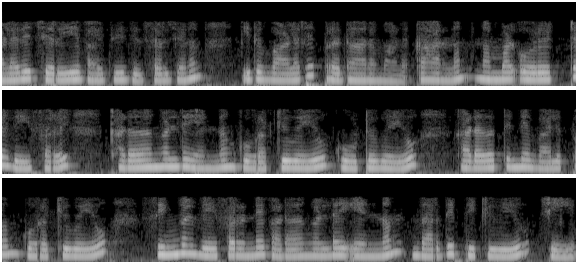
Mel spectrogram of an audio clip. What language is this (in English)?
Malayalam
